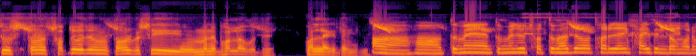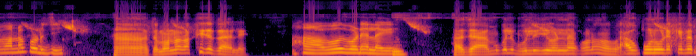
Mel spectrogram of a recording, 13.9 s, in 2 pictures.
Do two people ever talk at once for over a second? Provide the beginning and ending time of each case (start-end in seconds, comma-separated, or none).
none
